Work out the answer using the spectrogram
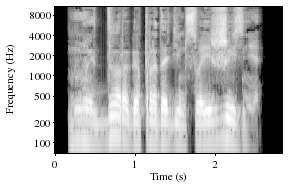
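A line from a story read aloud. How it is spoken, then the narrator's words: Wounded hoarse rasp through teeth. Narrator (Russian): прохрипел сквозь зубы раненый в колено и плечо генерал Кэнджи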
